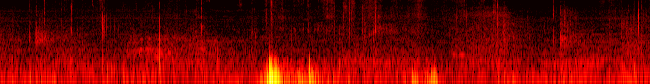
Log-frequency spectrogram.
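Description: Quiet background of a soccer drill in a large indoor hall, with faint scattered taps, a loud low thump about three and a half seconds in and a softer one about five seconds in.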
